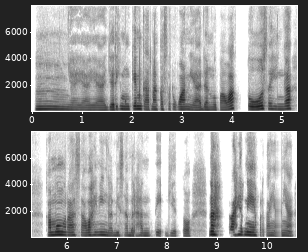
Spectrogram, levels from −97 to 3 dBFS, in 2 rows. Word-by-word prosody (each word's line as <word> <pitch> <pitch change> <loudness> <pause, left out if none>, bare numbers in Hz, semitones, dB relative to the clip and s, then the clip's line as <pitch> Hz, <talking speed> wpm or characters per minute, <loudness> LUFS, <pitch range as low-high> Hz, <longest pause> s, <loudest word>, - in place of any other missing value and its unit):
Mmm, 190 -2 0
ya 165 - -7 0.2
ya 160 - -9 0.2
ya. 155 - -8 0.2
Jadi 175 +1 +2
mungkin 190 +2 +2
karena 175 0 -2
keseruan 180 -1 -1
ya 150 - -5 0.2
dan 170 -1 -2
lupa 165 -1 -5
waktu 220 -3 +1 0.3
sehingga 195 -1 -2 0.5
kamu 195 +3 +4
ngerasa, 190 -1 -3
"Wah 195 0 +1
ini 200 +1 -3
nggak 175 -1 -8
bisa 170 0 -12
berhenti." 170 +2 -10 0.2
Gitu. 155 -1 -16 0.5
Nah, 230 0 +10 0.2
terakhir 205 +2 +1
nih 200 -2 +5
pertanyaannya. 175 -3 -10
185 Hz, 140 wpm, -20 LUFS, 170-195 Hz, 0.5 s, Nah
